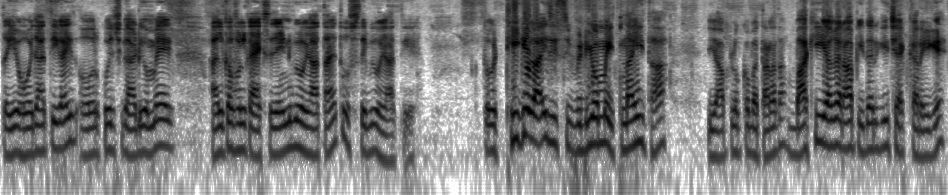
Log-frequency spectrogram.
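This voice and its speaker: A man's voice: fairly high pitch, fairly even intonation, a little fast, warm tone, dry recording. A man explaining a motorbike brake repair in a casual, conversational way, often checking in with his viewers. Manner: conversational, repeats "guys" and "okay" often. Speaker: motorbike vlogger.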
